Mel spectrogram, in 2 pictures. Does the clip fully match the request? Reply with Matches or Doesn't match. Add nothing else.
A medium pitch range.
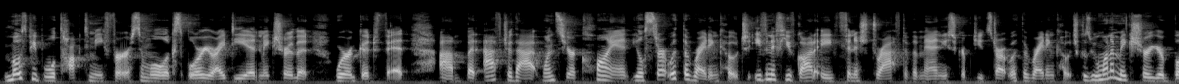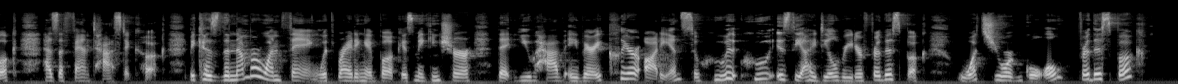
Doesn't match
